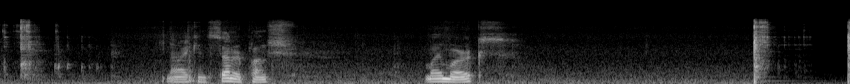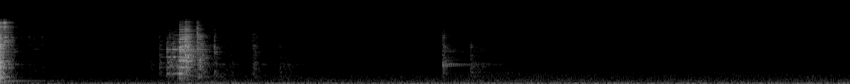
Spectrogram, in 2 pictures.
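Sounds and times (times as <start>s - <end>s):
center punch striking metal: 7.5s - 9.0s.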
